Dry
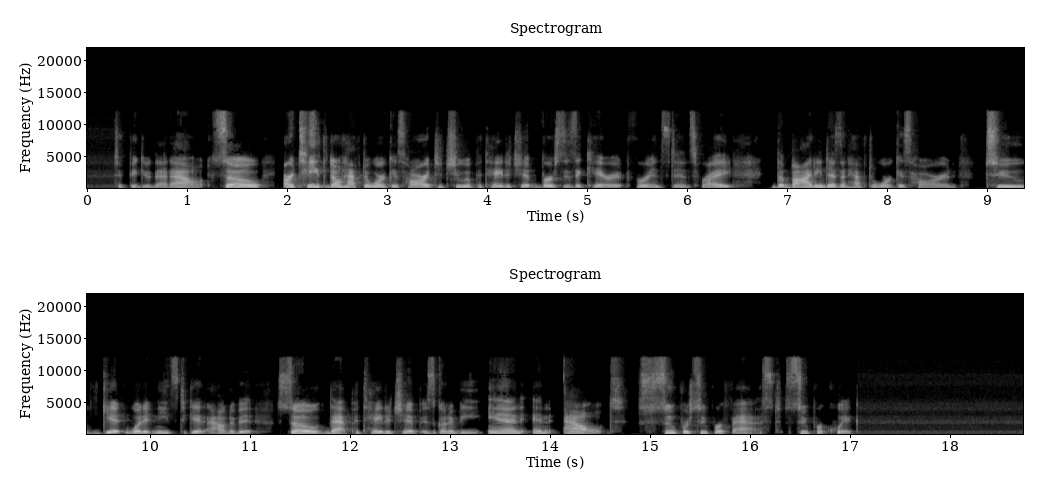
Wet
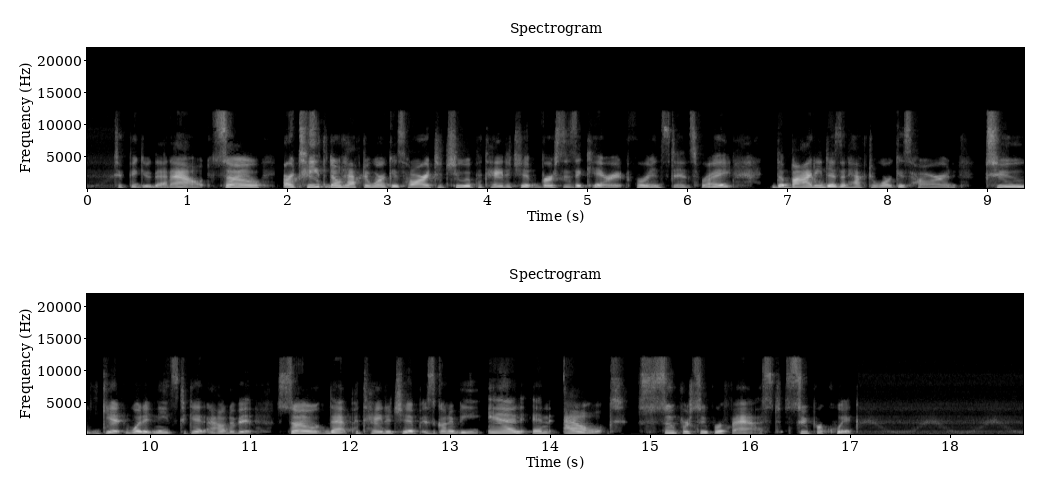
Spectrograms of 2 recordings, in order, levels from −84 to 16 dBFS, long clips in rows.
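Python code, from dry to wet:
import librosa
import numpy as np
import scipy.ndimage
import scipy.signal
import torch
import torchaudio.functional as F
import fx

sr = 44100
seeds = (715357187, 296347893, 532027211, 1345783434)

y = fx.bell_lfo(x, sr, hz=1.6, low_hz=340.0, high_hz=2100.0, db=12)
y = y * librosa.db_to_amplitude(-4.0)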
